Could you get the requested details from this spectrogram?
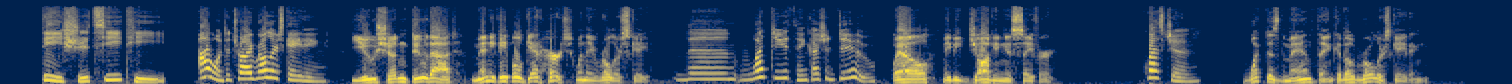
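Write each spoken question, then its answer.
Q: What does the man think about roller skating?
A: It's dangerous.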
